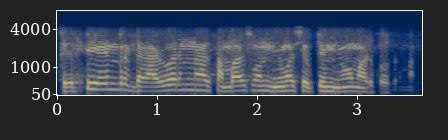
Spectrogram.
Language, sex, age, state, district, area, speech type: Kannada, male, 45-60, Karnataka, Belgaum, rural, conversation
